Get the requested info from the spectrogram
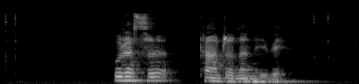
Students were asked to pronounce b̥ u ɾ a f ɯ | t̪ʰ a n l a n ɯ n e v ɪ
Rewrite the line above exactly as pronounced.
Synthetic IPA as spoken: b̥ u ɾ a s ɯ | t̪ʰ a n ɾ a n ɯ n e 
